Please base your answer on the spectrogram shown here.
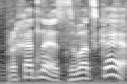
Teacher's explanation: Именно в таких географических названиях. А заводская, да, там ударение переходит на окончание.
